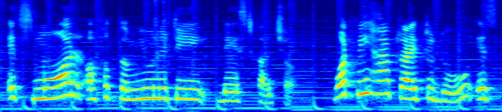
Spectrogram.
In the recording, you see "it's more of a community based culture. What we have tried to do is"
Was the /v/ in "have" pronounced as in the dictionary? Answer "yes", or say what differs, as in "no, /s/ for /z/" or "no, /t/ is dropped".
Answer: yes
